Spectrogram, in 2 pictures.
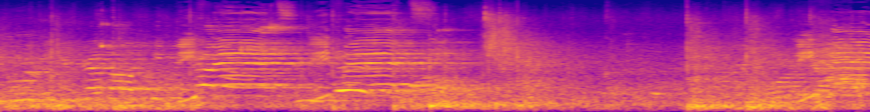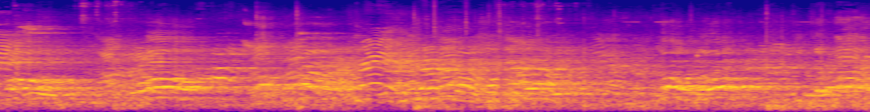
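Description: Spectators talk and cheer in an echoing gym.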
